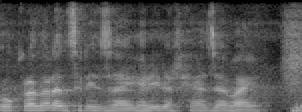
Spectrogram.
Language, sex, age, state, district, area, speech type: Bodo, male, 18-30, Assam, Kokrajhar, rural, spontaneous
